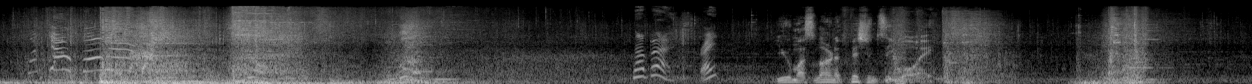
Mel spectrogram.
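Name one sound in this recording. An axe strikes hard.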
